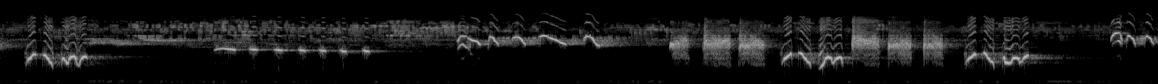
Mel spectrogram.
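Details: White-rumped shama in energetic song: looping whistles, a run of quick repeated notes, then alternating buzzy bursts and downslurred whistles over eleven seconds.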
